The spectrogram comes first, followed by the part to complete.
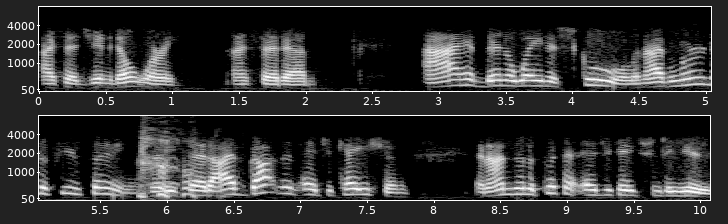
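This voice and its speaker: The speaker talks at a fairly quick pace with an Appalachian accent. The intonation is lively. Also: man, high pitch for a man. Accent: Appalachian American. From Appalachia, eastern United States. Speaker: storyteller. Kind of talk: interview storytelling.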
